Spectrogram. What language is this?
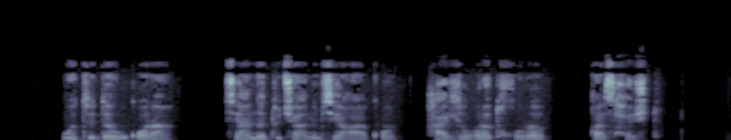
Adyghe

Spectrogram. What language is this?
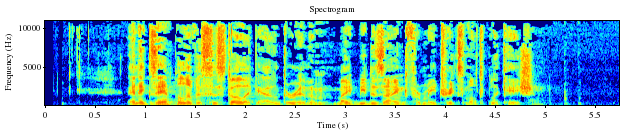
English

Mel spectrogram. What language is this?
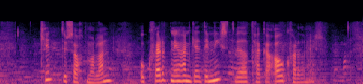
Icelandic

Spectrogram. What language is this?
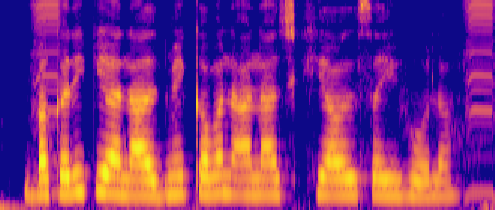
Bhojpuri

